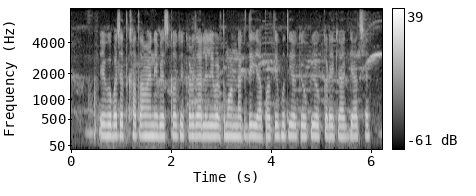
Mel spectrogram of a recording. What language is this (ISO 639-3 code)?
mai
